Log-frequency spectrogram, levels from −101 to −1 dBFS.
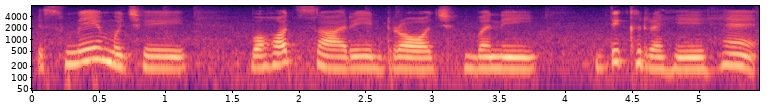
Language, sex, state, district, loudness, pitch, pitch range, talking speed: Hindi, female, Madhya Pradesh, Katni, -16 LUFS, 185 Hz, 175-215 Hz, 100 wpm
